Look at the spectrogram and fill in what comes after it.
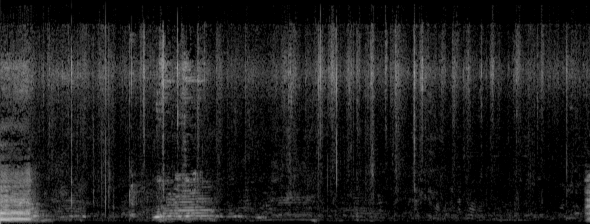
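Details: Cows mooing: a loud, harmonic moo opens the recording, followed by a second, softer drawn-out moo about three seconds later, then quieter low calls fading over a faint background.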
